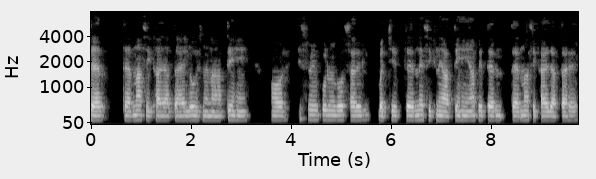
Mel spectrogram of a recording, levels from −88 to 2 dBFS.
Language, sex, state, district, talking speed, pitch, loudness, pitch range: Hindi, male, Bihar, Supaul, 170 wpm, 120 Hz, -24 LUFS, 115-125 Hz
